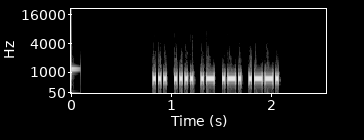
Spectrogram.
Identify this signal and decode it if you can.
Morse code, heard as a keyed tone, about 41 wpm, 700 Hz. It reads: SHARP
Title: Sentences from Top 1600 Words - New Word Drill Alt - 45wpm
